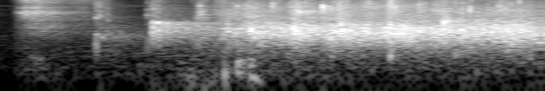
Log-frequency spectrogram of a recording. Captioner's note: applause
